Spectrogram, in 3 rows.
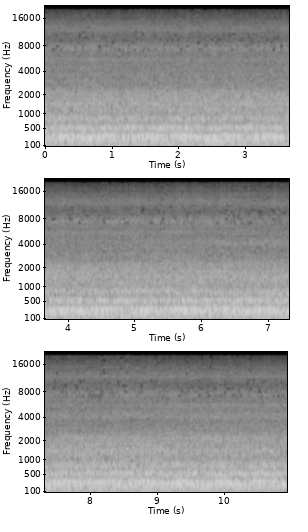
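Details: High-mileage Harley-Davidson V-twin with S&S 129 Power Plus kit, big injectors and kit cam, under load on dyno after tuning: steady, even roar holding constant pitch with clear hum; normal running, 136 hp, 154 ft-lb, all mid-torque.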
